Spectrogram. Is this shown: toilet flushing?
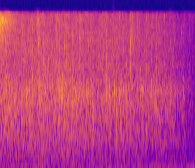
no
